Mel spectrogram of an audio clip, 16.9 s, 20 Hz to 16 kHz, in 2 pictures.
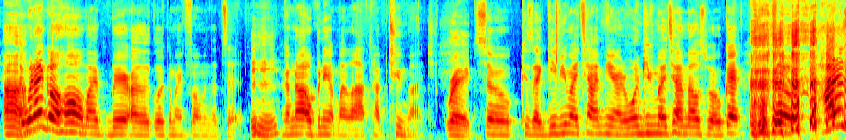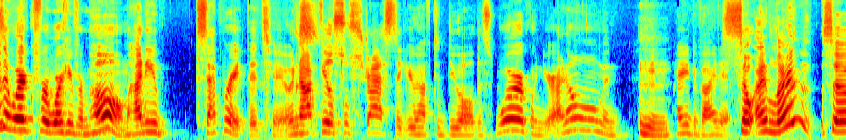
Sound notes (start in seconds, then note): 7.5 laugh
